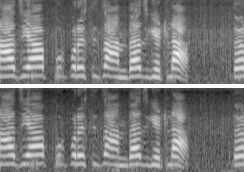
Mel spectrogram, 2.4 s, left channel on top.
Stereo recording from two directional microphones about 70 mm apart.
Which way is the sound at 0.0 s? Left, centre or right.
Left.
